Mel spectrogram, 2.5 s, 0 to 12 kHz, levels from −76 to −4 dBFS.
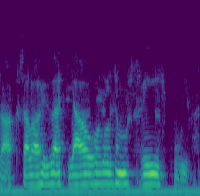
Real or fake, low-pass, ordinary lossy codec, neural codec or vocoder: real; 9.9 kHz; Opus, 64 kbps; none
